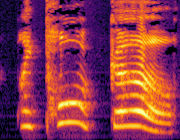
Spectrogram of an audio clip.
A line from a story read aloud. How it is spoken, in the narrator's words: the Doctor moaned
